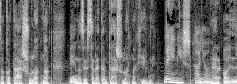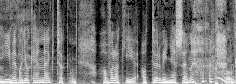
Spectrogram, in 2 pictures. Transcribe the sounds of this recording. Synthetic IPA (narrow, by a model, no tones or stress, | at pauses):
nɒkɒt̪a̰ːrʃulɒt̪nɒkeːnɒzeːrt̪sɛɾɛt̪ɛmt̪a̰ːrʃulɒ̰t̪nɒkhiːvni | eːniʃnɒɟo̞nmɛɾhiːvɛvɒɟo̞kɛnːɛkt͡ʃɒkhɒvɒlɒkʰiɒt̪ø̞rveːɲɛʃɛn | o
